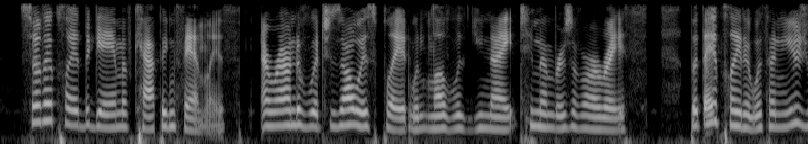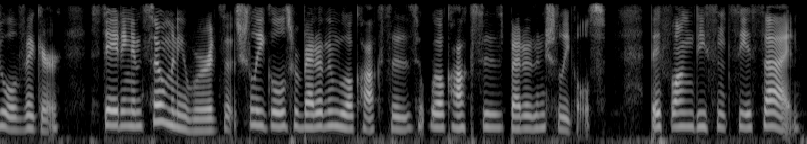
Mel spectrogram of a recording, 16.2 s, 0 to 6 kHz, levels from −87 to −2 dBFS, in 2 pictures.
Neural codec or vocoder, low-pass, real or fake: codec, 16 kHz, 4 kbps, X-Codec, HuBERT features, trained on balanced general audio; 5.4 kHz; fake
